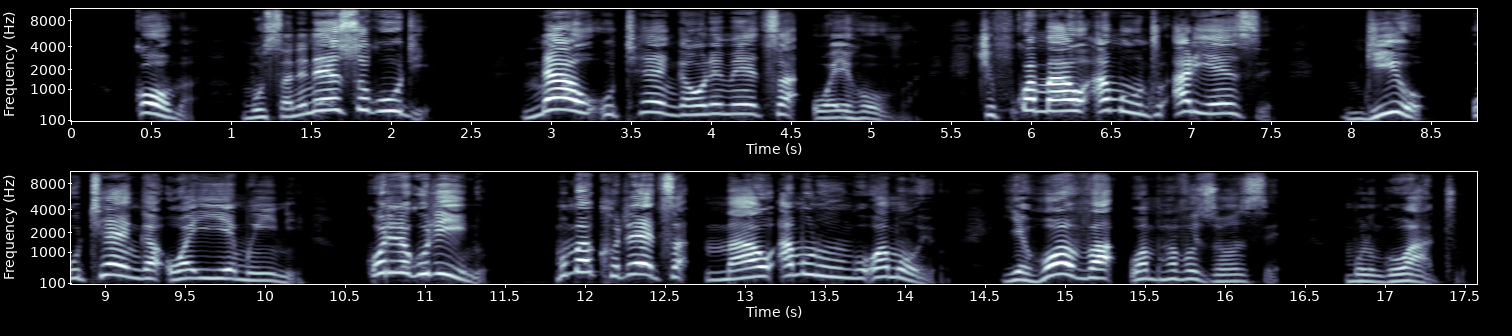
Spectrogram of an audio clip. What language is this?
Nyanja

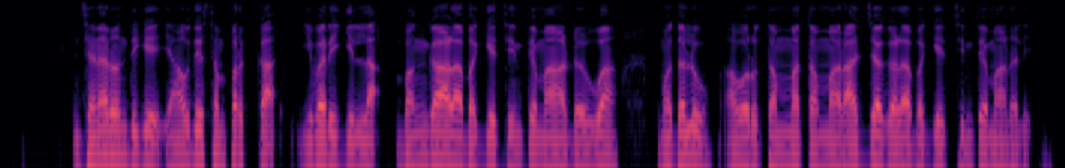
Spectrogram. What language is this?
Kannada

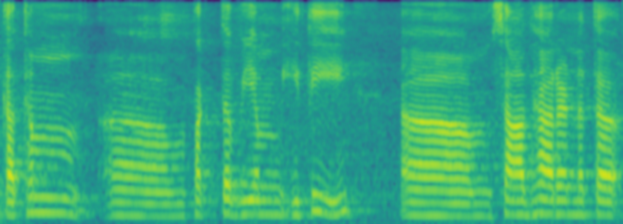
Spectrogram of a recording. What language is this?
Sanskrit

